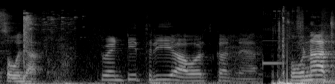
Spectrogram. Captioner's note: surprised Luffy noises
